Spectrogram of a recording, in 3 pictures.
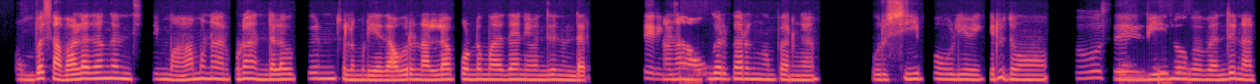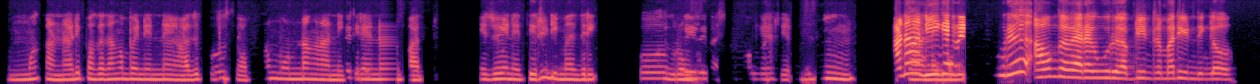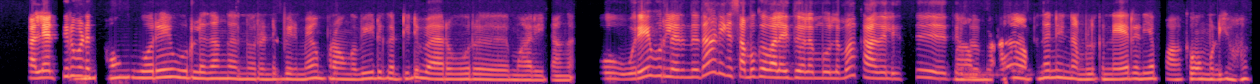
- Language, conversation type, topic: Tamil, podcast, காதல் மற்றும் நட்பு போன்ற உறவுகளில் ஏற்படும் அபாயங்களை நீங்கள் எவ்வாறு அணுகுவீர்கள்?
- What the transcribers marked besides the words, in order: static; tapping; mechanical hum; distorted speech; unintelligible speech; other noise; laughing while speaking: "நம்மளுக்கு நேரடியா பார்க்கவும் முடியும்"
